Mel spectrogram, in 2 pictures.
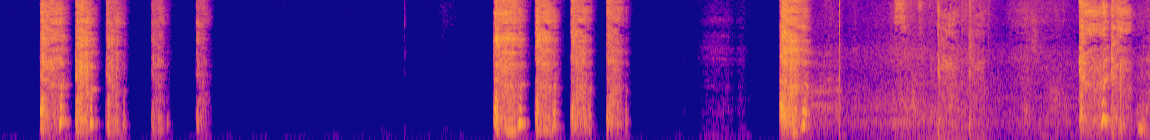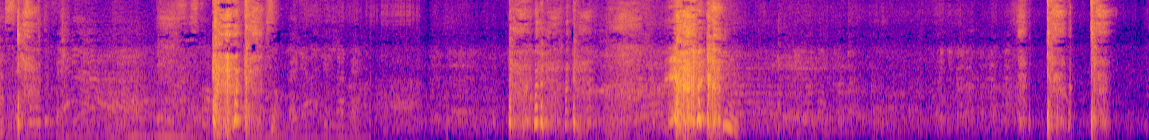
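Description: Repeated bursts of wet, phlegmy coughing in clusters, with rattling breaths between bouts.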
